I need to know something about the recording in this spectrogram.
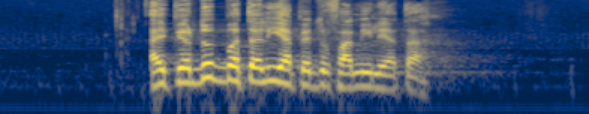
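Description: A middle-aged man speaks emphatically through a microphone in a reverberant hall.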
